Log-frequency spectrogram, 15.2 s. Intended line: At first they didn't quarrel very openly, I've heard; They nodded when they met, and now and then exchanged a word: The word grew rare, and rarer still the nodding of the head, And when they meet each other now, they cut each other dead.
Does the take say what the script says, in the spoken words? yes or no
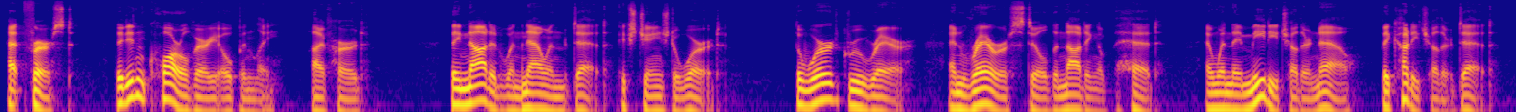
no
